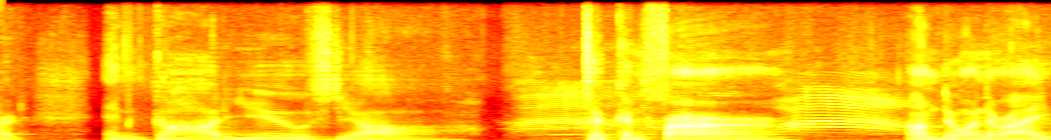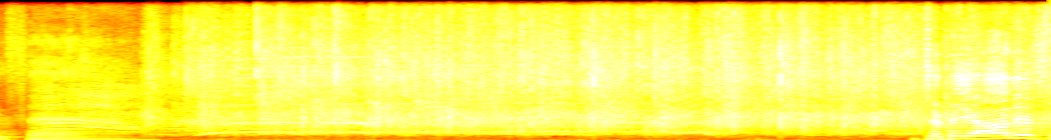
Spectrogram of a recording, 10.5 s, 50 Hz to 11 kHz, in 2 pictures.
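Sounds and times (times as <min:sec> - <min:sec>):
speech: 0:00.0 - 0:06.2, 0:09.9 - 0:10.5
sustained high whoop or held tone: 0:05.6 - 0:09.2
crowd applauding: 0:05.9 - 0:10.5.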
